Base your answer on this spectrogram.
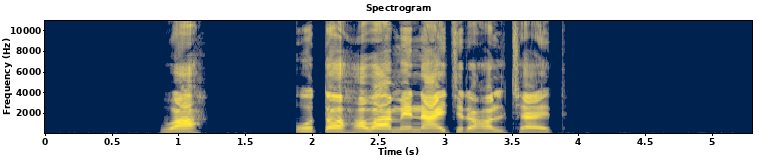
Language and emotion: Maithili, neutral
